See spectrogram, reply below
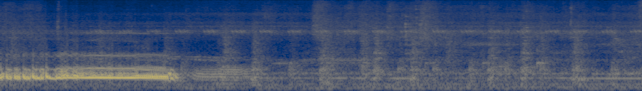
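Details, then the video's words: Single long, low, purring kugeruk coo from a pelung dove lasting just over a second, followed by near-quiet with faint background hum. "suara kugeruk burung puter pelung"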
